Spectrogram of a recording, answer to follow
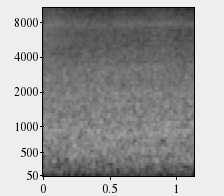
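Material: Nothing is struck.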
